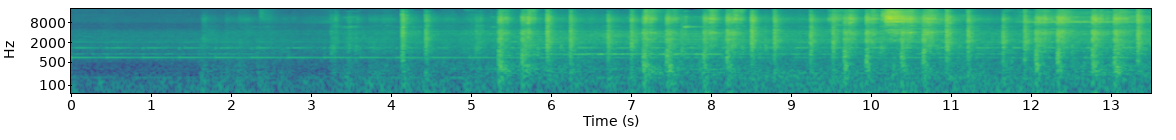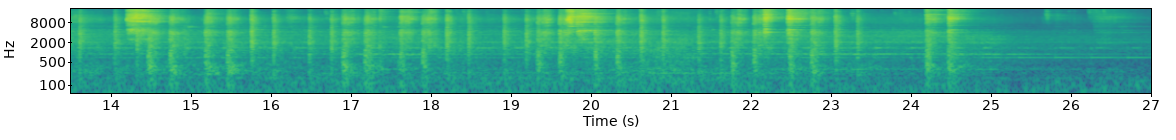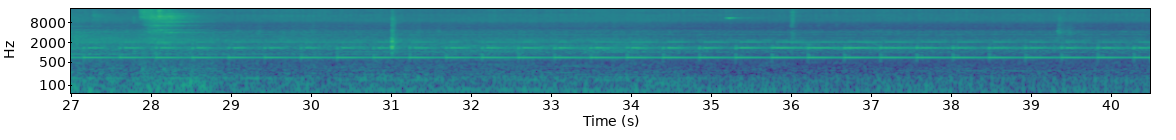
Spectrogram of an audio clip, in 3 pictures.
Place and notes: Deyang Rd., Jiaoxi Township - In the railway level crossing
Traffic Sound, In the railway level crossing, Trains traveling through, Small village
Sony PCM D50+ Soundman OKM II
